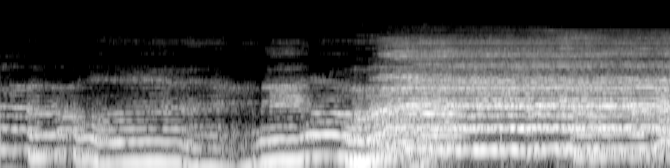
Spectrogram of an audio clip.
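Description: Ethiopian Orthodox Mahlet chant: a group of male clergy singing a slow, drawn-out liturgical chant with long held notes that glide between pitches. About four and a half seconds in, the chant swells louder and brighter.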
